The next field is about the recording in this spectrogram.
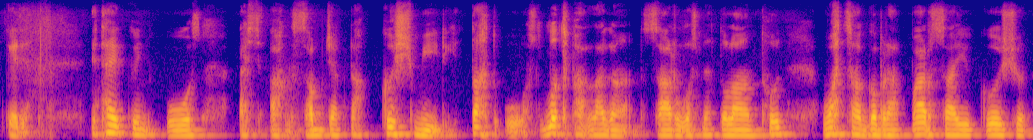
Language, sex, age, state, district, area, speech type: Kashmiri, male, 18-30, Jammu and Kashmir, Baramulla, rural, spontaneous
